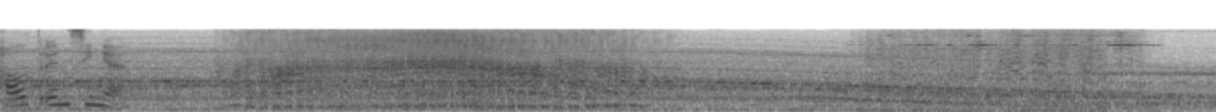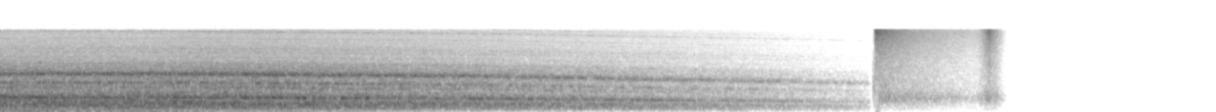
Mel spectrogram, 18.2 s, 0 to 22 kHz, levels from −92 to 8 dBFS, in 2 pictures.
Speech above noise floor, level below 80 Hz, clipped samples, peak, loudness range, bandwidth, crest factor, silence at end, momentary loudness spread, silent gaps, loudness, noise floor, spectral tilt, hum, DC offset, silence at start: 39 dB; -46 dBFS; under 0.1%; -4 dBFS; 22 LU; 7.8 kHz; 20 dB; 1.65 s; 21 LU; none; -20 LUFS; -57 dBFS; -2.5 dB/octave; none; under 0.1%; 0 s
